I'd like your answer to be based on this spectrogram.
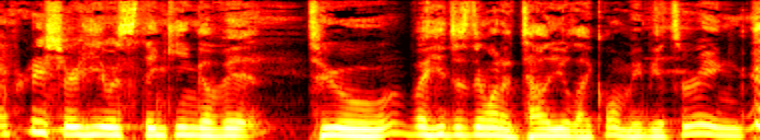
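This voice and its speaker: This man has a high pitch and a dark, mellow tone, and he speaks at a fairly quick pace with fairly even intonation. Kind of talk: casual chat.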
